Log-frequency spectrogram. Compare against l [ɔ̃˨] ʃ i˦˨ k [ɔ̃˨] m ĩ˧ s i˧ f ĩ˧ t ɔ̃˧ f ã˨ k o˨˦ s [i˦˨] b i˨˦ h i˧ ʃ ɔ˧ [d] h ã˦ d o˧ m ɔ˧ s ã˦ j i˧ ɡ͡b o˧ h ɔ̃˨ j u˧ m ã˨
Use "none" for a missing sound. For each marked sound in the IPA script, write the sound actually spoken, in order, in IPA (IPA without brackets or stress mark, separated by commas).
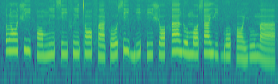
ɔ̃˦, ɔ̃˨, i˦˨, none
